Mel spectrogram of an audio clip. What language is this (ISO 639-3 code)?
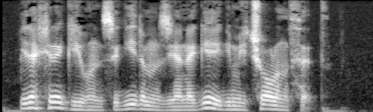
kab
